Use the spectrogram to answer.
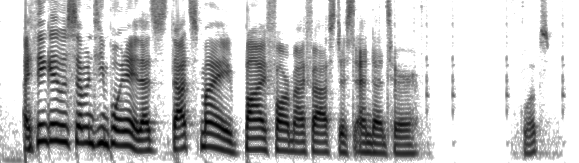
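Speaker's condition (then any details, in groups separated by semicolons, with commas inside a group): No condition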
